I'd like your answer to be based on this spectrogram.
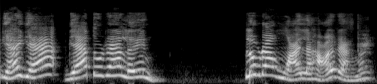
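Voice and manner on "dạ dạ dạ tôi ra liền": high-pitched, eager reply; answering a call. Acted. Grandmother answering a waiting customer from indoors, high calling reply. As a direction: call back that you are on the way. Vendor answers the caller outside.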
